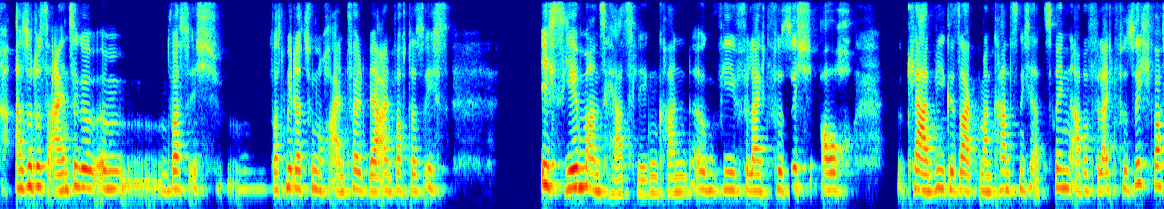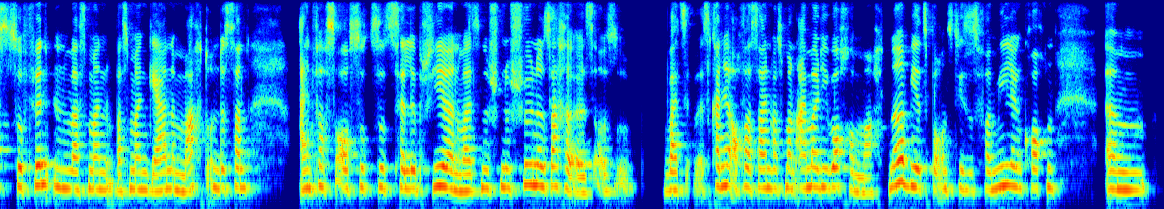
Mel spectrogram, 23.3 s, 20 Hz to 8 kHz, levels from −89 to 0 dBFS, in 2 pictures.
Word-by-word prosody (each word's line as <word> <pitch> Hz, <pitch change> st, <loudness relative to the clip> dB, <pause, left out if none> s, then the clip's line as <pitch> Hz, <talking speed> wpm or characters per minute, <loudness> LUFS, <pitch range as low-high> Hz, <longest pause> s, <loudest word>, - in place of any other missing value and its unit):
Also, 225 Hz, +3 st, +5 dB
das 250 Hz, 0 st, +3 dB
Einzige, 210 Hz, +5 st, +4 dB
ähm, 220 Hz, +4 st, -1 dB, 0.3 s
was 215 Hz, 0 st, +1 dB
ich 215 Hz, +3 st, -4 dB, 0.5 s
was 210 Hz, +1 st, -2 dB
mir 235 Hz, -, +3 dB
dazu 225 Hz, 0 st, +2 dB
noch 200 Hz, -2 st, -3 dB
einfällt, 210 Hz, +3 st, -1 dB
wäre 190 Hz, -1 st, +5 dB
einfach, 200 Hz, +1 st, 0 dB
dass 195 Hz, -1 st, -4 dB
ich 230 Hz, -2 st, -4 dB
es 220 Hz, +2 st, -6 dB, 0.9 s
ich 265 Hz, -1 st, +8 dB
es 260 Hz, -, +2 dB
jedem 235 Hz, +2 st, +9 dB
ans 195 Hz, -3 st, +2 dB
Herz 170 Hz, 0 st, -3 dB
legen 175 Hz, +2 st, -5 dB
kann, 180 Hz, +1 st, -4 dB
irgendwie 205 Hz, 0 st, -3 dB
vielleicht 200 Hz, -2 st, 0 dB
für 215 Hz, -, 0 dB
sich 240 Hz, +3 st, -2 dB
auch 205 Hz, -1 st, +1 dB, 0.5 s
klar, 205 Hz, -3 st, +7 dB
wie 225 Hz, -1 st, -1 dB
gesagt, 205 Hz, -2 st, +3 dB
man 190 Hz, -1 st, -1 dB
kann's 210 Hz, +1 st, -1 dB
nicht 220 Hz, +1 st, -4 dB
erzwingen, 230 Hz, 0 st, -2 dB
aber 200 Hz, 0 st, -2 dB
vielleicht 205 Hz, 0 st, -1 dB
für 220 Hz, +1 st, -5 dB
sich 270 Hz, +3 st, 0 dB
was 255 Hz, 0 st, +1 dB
zu 245 Hz, -1 st, +1 dB
finden, 245 Hz, -2 st, +1 dB
was 215 Hz, +1 st, -1 dB
man 215 Hz, -1 st, -3 dB
was 195 Hz, +1 st, -4 dB
man 210 Hz, -1 st, -2 dB
gerne 205 Hz, +2 st, -1 dB
macht 235 Hz, +5 st, -2 dB
und 230 Hz, -2 st, -4 dB
das 225 Hz, -, -3 dB
dann 230 Hz, -1 st, -3 dB, 0.5 s
einfach 225 Hz, +3 st, -1 dB
so 240 Hz, -, +1 dB
auch 225 Hz, -, 0 dB
so 230 Hz, +1 st, -4 dB
zu 235 Hz, +1 st, -5 dB
zelebrieren, 225 Hz, 0 st, +1 dB
weil 195 Hz, -, +1 dB
es 195 Hz, -, -10 dB
'ne 230 Hz, -, -3 dB
'ne 230 Hz, +1 st, -4 dB
schöne 260 Hz, +3 st, +1 dB
Sache 250 Hz, -2 st, -1 dB
ist, 180 Hz, 0 st, -3 dB
also, 195 Hz, +5 st, -10 dB, 0.3 s
weil 210 Hz, +2 st, +1 dB
es 210 Hz, -, -7 dB
es 195 Hz, 0 st, -5 dB
kann 250 Hz, 0 st, +1 dB
ja 255 Hz, -, +2 dB
auch -, -, -3 dB
was 235 Hz, -1 st, 0 dB
sein, 230 Hz, 0 st, 0 dB
was 225 Hz, 0 st, -6 dB
man 230 Hz, -1 st, -3 dB
einmal 230 Hz, +1 st, +1 dB
die 235 Hz, -, -3 dB
Woche 240 Hz, -2 st, -1 dB
macht, 175 Hz, +2 st, -6 dB
ne, 285 Hz, +6 st, +6 dB
wie 250 Hz, -, +1 dB
jetzt 235 Hz, 0 st, 0 dB
bei -, -, -4 dB
uns 215 Hz, 0 st, -5 dB
dieses 210 Hz, -2 st, -8 dB
Familienkochen, 230 Hz, +1 st, -2 dB, 0.5 s
ähm. 215 Hz, 0 st, -1 dB
220 Hz, 225 wpm, -23 LUFS, 205-235 Hz, 0.9 s, jedem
